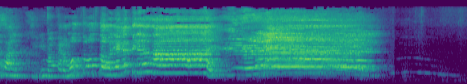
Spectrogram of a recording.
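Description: Young women sing together into microphones, loud and close.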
